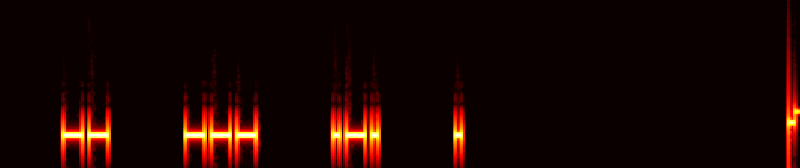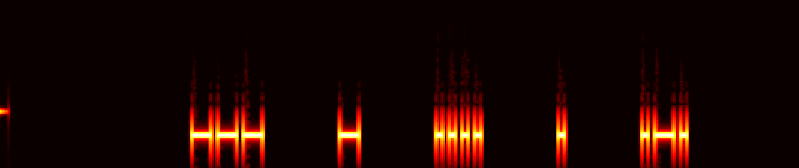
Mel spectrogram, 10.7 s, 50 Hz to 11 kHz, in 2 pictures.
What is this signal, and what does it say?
Morse code, heard as a keyed tone, about 28 wpm, spaced as for 13 wpm, 700 Hz. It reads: MORE OTHER
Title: 4x Character Spacing - Top 100 Words - 28wpm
